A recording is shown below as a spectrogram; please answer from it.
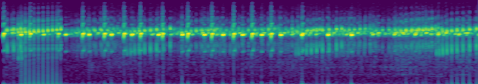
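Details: A male ornate chorus frog on a busy December night gives shrill, high peeps repeated several times a second to attract females, with southern chorus frogs also calling.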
